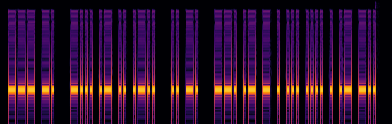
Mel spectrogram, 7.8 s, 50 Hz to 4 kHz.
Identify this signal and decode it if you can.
Morse code, heard as a keyed tone, about 25 wpm, 550 Hz. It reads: ON BAIL IN GATESHEAD
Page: News Headlines in Morse Code at 25 WPM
